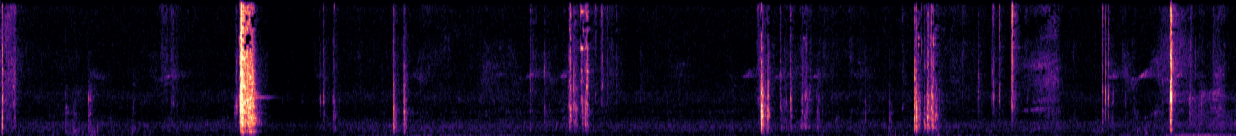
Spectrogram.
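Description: Scattered metallic clinks and knocks of hand tools, sockets and bits being picked up and set down in a plastic tool tray, with one louder clatter about three and a half seconds in.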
